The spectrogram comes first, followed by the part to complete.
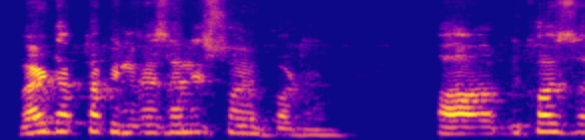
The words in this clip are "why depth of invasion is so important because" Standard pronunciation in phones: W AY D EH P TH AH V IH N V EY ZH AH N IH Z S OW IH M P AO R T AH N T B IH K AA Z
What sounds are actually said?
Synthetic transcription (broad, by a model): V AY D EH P T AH P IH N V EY SH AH N IH Z S OW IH M P AO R T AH N T B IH K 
